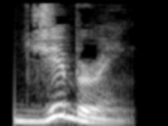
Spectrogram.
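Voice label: "gibbering", British English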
